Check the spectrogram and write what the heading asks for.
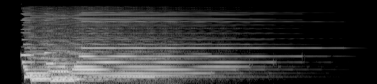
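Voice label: taunt, English; PaxSona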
